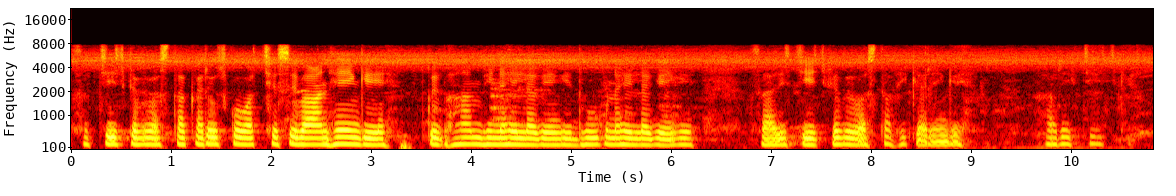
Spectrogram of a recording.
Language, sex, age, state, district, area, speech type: Hindi, female, 30-45, Uttar Pradesh, Pratapgarh, rural, spontaneous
